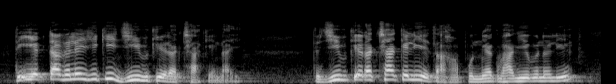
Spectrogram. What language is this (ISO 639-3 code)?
mai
